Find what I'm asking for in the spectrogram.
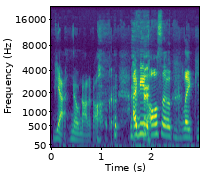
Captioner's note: laughing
